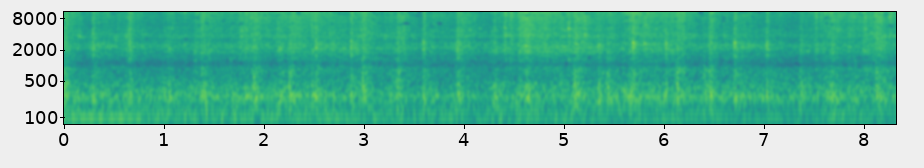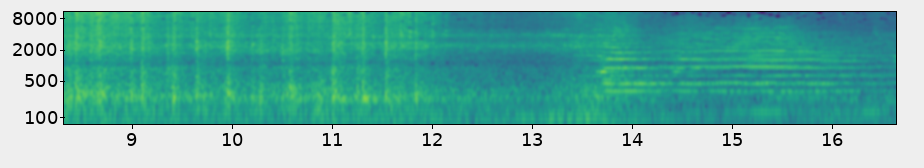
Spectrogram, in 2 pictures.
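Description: Passenger train carriages rolling past close by, wheels clattering over the rail joints. The clatter thins out about twelve seconds in as the last coach passes, and a long, steady horn note sounds near the end.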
